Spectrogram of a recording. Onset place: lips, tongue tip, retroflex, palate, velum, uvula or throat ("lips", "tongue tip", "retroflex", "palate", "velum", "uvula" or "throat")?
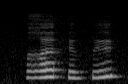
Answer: uvula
